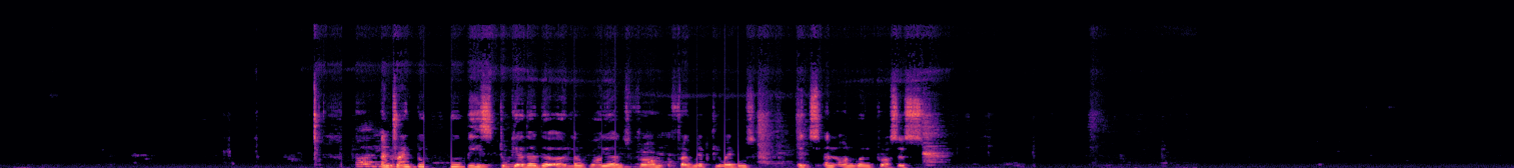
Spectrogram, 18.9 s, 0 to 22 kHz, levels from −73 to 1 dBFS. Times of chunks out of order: 3.75-4.44, 5.29-5.80, 7.17-7.68, 8.70-9.22

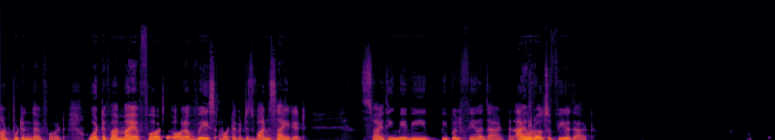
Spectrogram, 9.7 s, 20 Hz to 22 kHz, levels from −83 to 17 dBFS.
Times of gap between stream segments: none

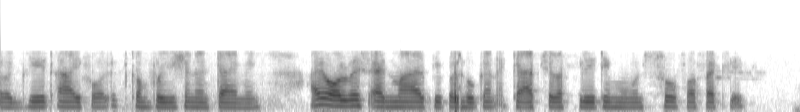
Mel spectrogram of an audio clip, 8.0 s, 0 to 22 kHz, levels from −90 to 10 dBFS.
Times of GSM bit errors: 4.54-4.68

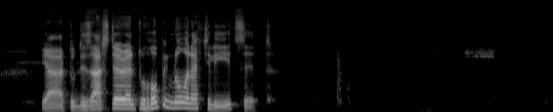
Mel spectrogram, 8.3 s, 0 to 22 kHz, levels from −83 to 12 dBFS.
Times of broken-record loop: none

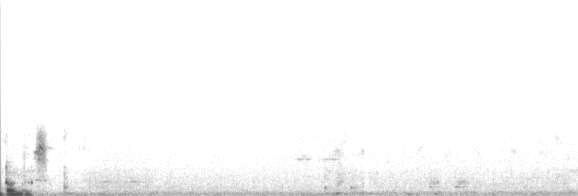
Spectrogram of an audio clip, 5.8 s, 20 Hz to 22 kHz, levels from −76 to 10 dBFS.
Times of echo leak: 0.94-5.79

